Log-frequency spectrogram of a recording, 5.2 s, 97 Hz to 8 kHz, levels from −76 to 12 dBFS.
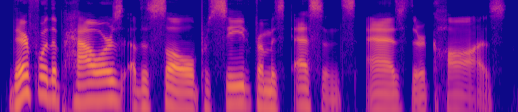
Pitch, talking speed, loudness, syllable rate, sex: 120 Hz, 150 wpm, -20 LUFS, 4.4 syllables/s, male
